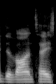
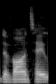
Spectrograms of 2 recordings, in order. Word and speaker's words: DeVonta: We've never seen what Devontae looks like. Devonta, I guess is how I should say his name.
